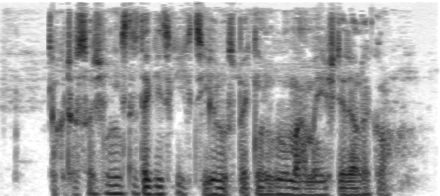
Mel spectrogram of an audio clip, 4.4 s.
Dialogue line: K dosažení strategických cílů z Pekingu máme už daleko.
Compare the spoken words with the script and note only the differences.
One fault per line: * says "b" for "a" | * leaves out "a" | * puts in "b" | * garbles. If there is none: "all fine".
* says "ještě" for "už"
